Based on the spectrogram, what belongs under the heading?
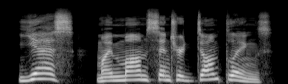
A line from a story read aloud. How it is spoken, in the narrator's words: May replied excitedly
